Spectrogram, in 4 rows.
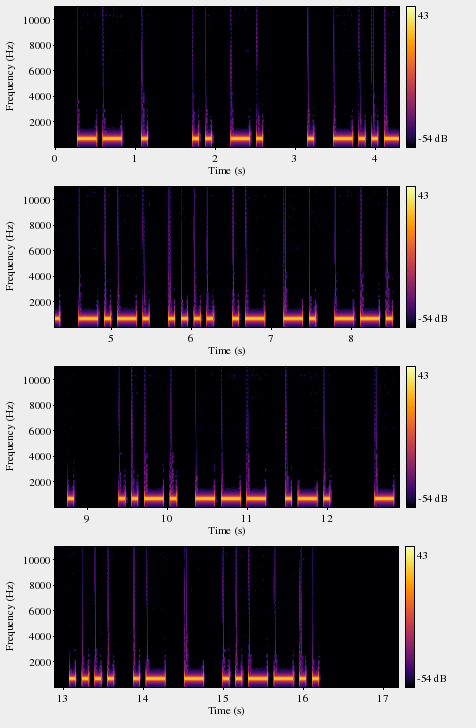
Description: Morse code, heard as a keyed tone, about 15 wpm, 700 Hz. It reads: ME IN EXCHANGE FOR THAT?
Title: Sentences from Top 1000 Words - Review Part 6 - 15wpm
